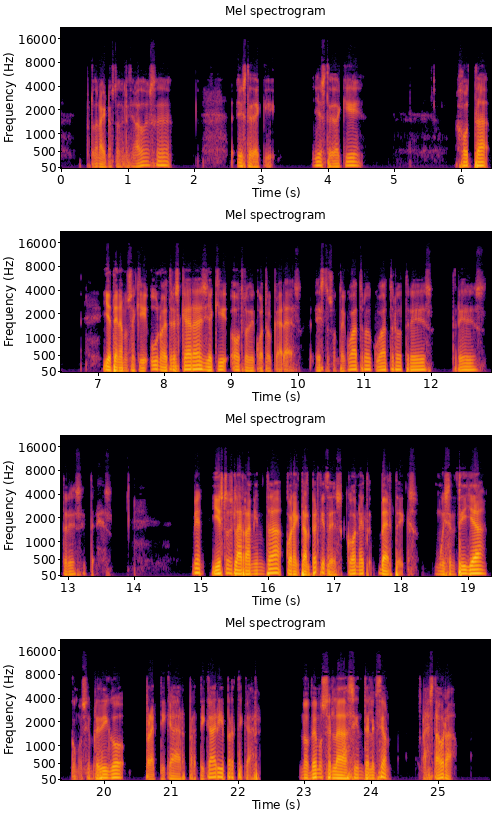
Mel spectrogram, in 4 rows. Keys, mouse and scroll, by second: 0.4 ctrl+z, 1.4 a, 5.4 j, 14.1-17.7 middle drag.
